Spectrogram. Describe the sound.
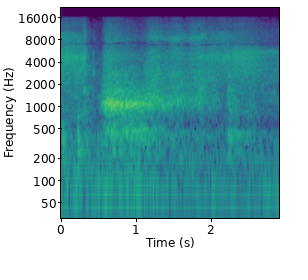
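Deep breathing from a person told to relax and breathe: a loud, airy exhale swells early, then settles into a steady, soft breathy hiss with no talk.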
